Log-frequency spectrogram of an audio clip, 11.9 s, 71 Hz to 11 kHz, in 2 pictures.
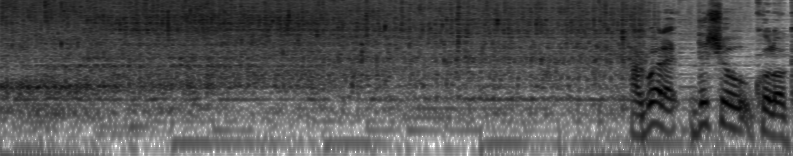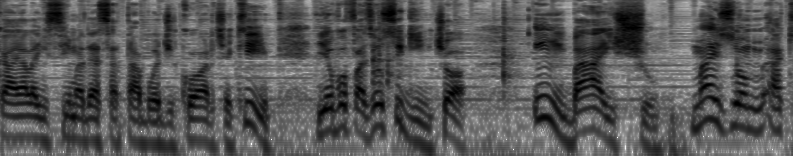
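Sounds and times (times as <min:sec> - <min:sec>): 
tap water running over large artichokes being washed: 0:00.0 - 0:05.1
speech: 0:04.8 - 0:11.8.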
